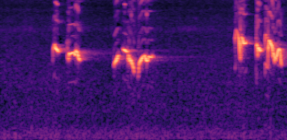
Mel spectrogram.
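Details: Three brief phrases of liquid, gurgling chirps from a sooty-headed bulbul calling its flock, each slurring downward, the last a little higher and more jumbled.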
